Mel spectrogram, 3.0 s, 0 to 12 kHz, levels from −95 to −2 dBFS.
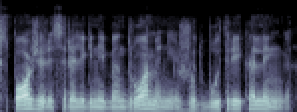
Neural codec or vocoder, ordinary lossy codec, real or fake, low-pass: none; Opus, 32 kbps; real; 7.2 kHz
